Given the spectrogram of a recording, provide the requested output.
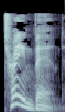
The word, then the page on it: trainband: British English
